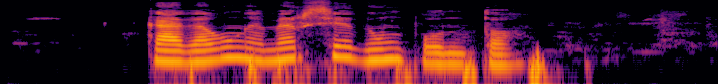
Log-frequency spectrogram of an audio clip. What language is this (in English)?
Galician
